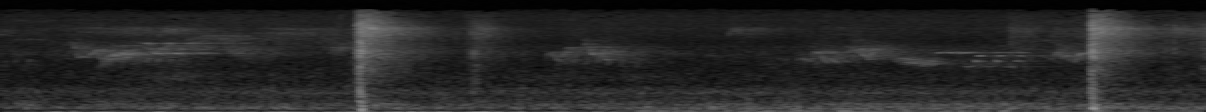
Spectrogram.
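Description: Quiet outdoor background with faint, brief bird chirps, broken by two sharp clicks, one about two seconds in and one near the end.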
